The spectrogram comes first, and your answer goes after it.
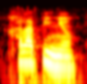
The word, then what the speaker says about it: jalapeño: Normally there's a little squiggle above the end. So it's pronounced like this.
